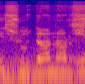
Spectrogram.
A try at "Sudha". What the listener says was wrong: It's not Sudana. It's Sudha.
